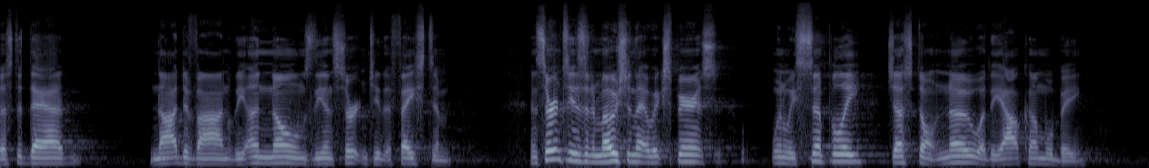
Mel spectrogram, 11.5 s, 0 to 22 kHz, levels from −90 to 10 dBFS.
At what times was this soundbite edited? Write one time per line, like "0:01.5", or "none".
0:02.3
